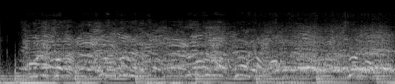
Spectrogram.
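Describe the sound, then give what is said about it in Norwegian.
A dense crowd of frustrated small savers and homebuyers shouting and clamoring together outside the headquarters of the company Evergrande, demanding their money back, loud, with overlapping yells and agitated chatter filling the whole scene continuously. “Utenfor hovedkvarteret til Evergrand samla frustrerte småsparere og boligkjøpere seg og ropte at de ville ha pengene sine tilbake.”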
